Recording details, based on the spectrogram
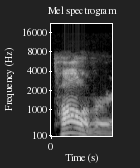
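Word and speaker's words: Taliaferro: like Talia Farrow and they pronounce it Toliver in Virginia and West Virginia and I'm going okay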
